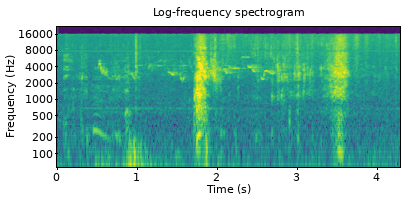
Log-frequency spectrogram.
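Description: A dog making two short, sharp sounds about a second and a half apart, the first the louder.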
